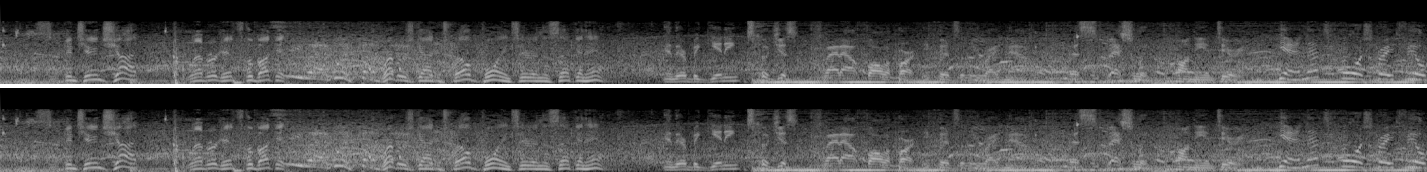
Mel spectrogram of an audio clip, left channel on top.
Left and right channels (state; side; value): identical; both; correlation 1.00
